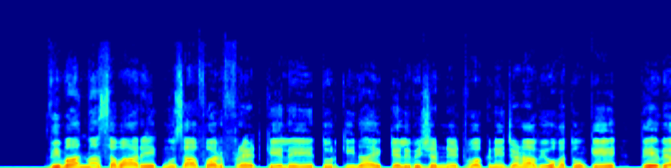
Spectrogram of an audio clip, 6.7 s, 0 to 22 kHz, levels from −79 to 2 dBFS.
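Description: DC offset runs through the whole of this speech clip: the waveform sits shifted off zero by a constant of about -35 dBFS. It isn't audible as a sound, but it eats into headroom and shows as a steady component at the very bottom of the spectrum.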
